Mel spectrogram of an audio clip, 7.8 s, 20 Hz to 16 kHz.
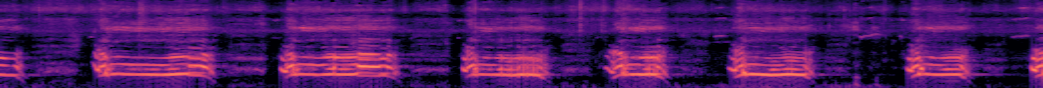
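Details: Coonhound being trained to hunt raccoons, bawling over and over: six drawn-out, rich harmonic howls, each about a second long, with short gaps of silence between them, at an uneven pace of roughly one every 1.4 seconds.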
